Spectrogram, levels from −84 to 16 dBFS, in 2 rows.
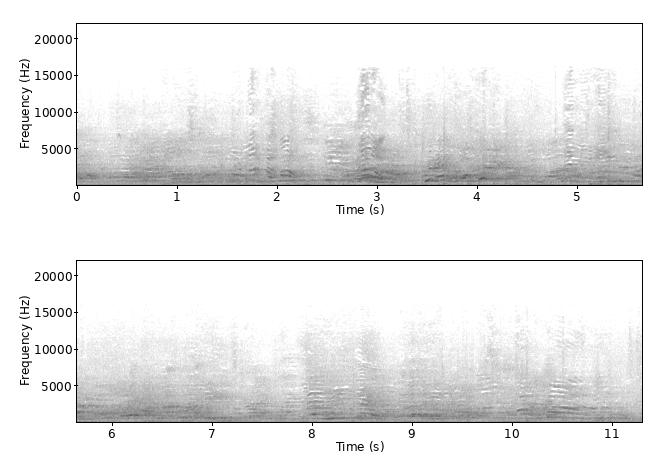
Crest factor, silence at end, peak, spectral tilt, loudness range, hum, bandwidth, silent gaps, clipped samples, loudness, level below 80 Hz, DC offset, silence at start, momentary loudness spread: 18 dB; 0 s; -14 dBFS; -4 dB/octave; 4 LU; none; 16.5 kHz; none; under 0.1%; -31 LUFS; -44 dBFS; under 0.1%; 0 s; 9 LU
